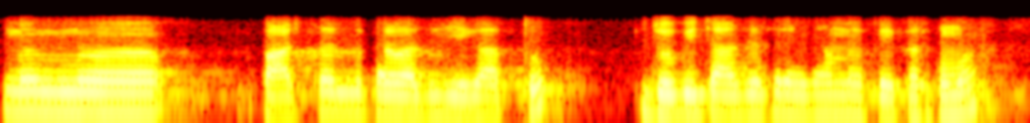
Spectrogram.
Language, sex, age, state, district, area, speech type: Hindi, male, 18-30, Madhya Pradesh, Ujjain, rural, conversation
